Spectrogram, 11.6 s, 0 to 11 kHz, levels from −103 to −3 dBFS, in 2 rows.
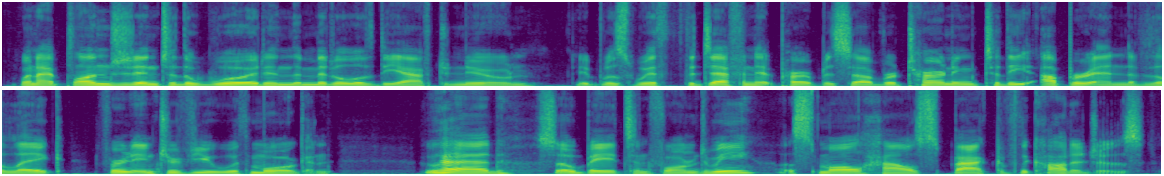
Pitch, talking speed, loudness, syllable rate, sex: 130 Hz, 235 wpm, -21 LUFS, 6.5 syllables/s, male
